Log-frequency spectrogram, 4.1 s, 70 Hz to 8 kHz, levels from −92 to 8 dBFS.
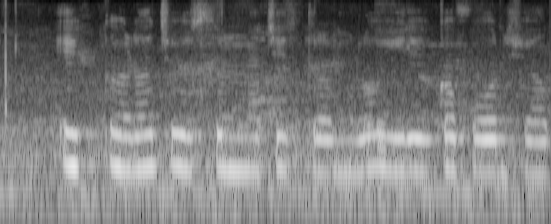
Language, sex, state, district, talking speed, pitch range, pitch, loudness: Telugu, female, Andhra Pradesh, Sri Satya Sai, 130 wpm, 210-230 Hz, 220 Hz, -16 LUFS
